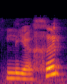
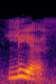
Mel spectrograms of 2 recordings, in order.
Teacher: ons hoor 'n g-klank in die Nederlandse woord, wat ons nie in die Afrikaanse woord hoor nie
